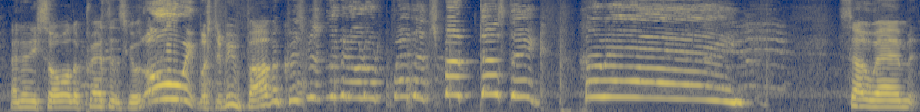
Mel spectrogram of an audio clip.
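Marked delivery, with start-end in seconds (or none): 1.5-7.4 very high, excited bear squeal; overjoyed storybook character; delighted discovery. Acted. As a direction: rise into a long high cheer. Delighted at seeing the presents.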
